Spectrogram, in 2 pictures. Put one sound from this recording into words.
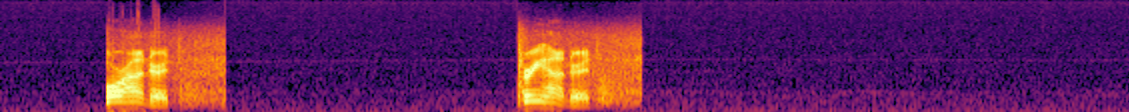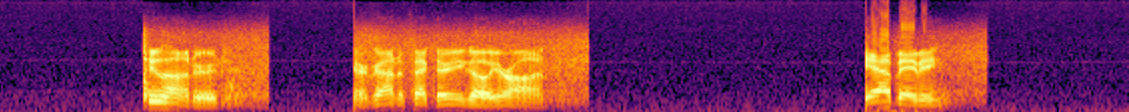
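A man speaks calmly in short bursts over a headset intercom.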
